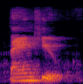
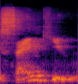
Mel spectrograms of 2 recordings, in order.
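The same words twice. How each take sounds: First: Thank begins with a t sound. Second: Thank begins with an s sound. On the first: "They would use the t sound" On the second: "with an S sound"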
